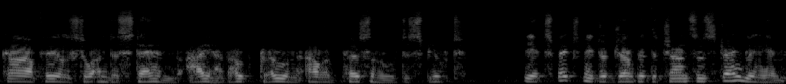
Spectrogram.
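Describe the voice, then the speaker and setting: An actor playing a scheming, imperious older Sith master in a video game, haughty, theatrical and deliberate. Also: male voice, medium pitch, a bit bright, low-quality recording.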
